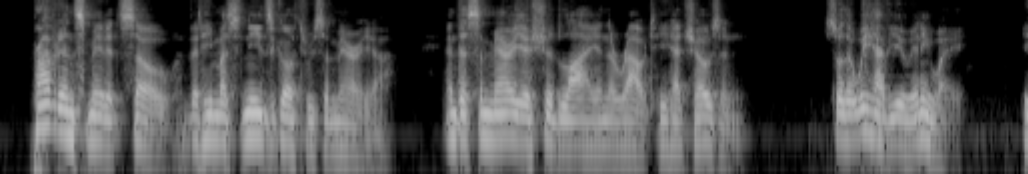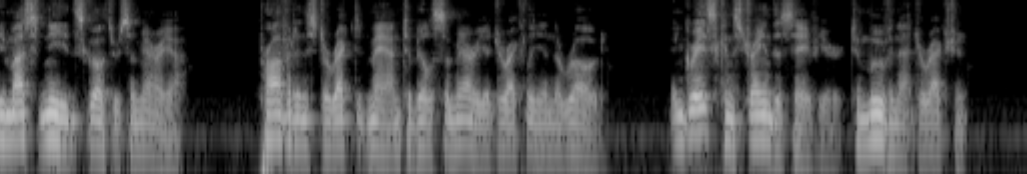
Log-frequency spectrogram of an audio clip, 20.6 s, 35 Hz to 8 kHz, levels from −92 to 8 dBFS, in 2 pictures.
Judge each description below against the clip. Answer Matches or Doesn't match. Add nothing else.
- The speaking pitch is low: Matches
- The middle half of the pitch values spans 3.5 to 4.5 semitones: Matches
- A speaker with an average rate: Matches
